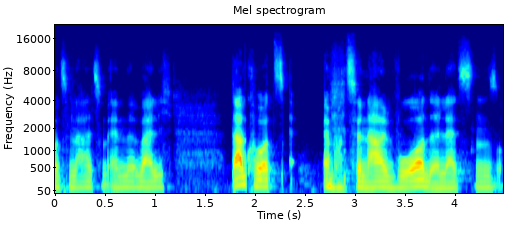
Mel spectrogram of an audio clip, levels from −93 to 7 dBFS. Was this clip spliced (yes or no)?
yes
